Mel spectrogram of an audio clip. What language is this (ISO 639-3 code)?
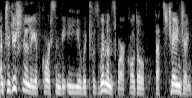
eng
